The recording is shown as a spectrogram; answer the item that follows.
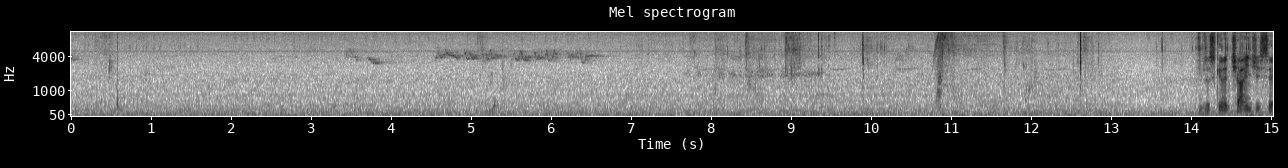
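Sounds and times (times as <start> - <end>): low background rumble: 0.0 - 15.0
small bird twittering: 7.6 - 12.8.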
